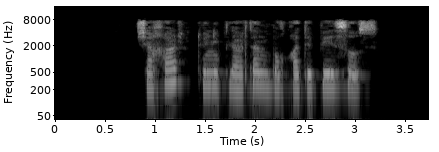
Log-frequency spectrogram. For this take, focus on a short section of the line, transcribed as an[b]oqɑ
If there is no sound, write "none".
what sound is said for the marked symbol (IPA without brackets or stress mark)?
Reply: b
